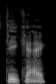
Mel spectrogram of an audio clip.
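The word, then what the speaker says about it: Dike: It's spelled dyke but it's DK.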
